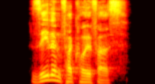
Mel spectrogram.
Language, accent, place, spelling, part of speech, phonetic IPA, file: German, Germany, Berlin, Seelenverkäufers, noun, [ˈzeːlənfɛɐ̯ˌkɔɪ̯fɐs], De-Seelenverkäufers.ogg
- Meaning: genitive singular of Seelenverkäufer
